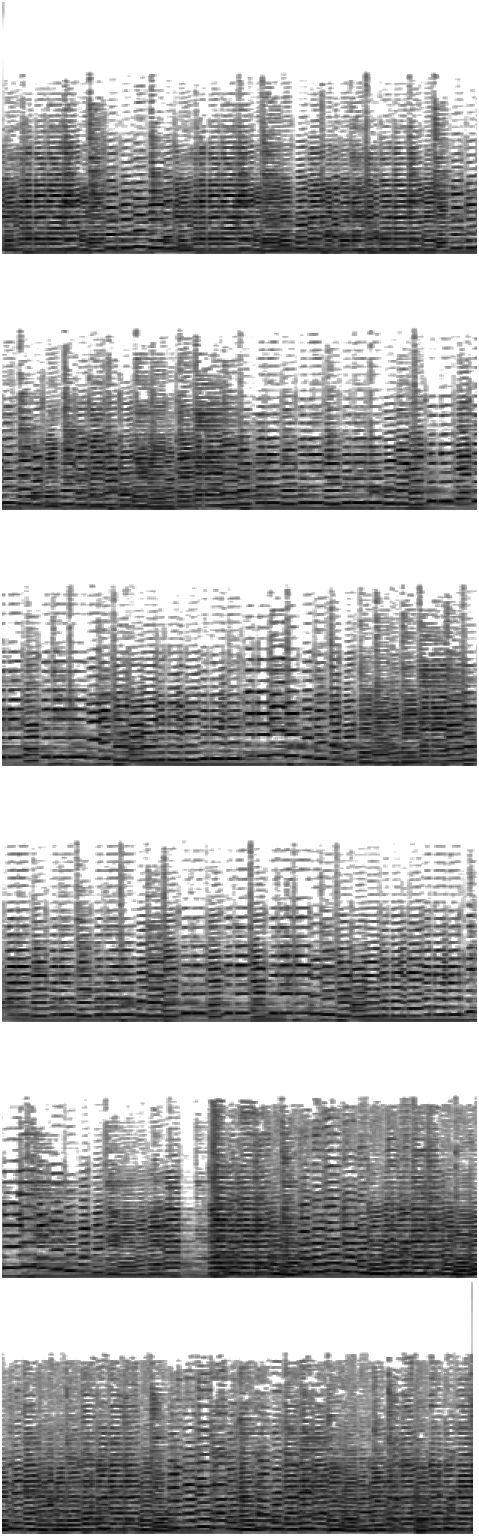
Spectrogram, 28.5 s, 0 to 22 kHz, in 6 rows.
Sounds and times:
Harmonica: 0.0s - 28.4s.

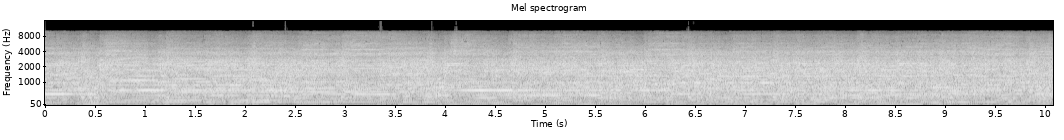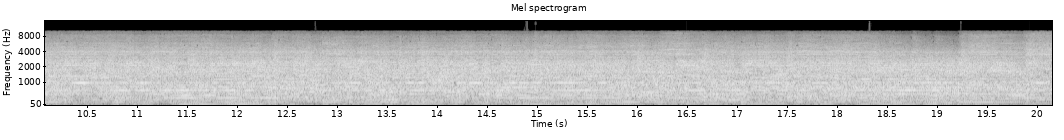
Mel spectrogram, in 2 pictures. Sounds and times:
Music: 0.0s - 20.1s.

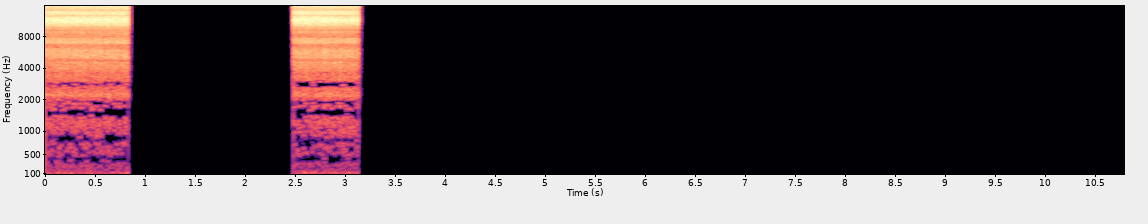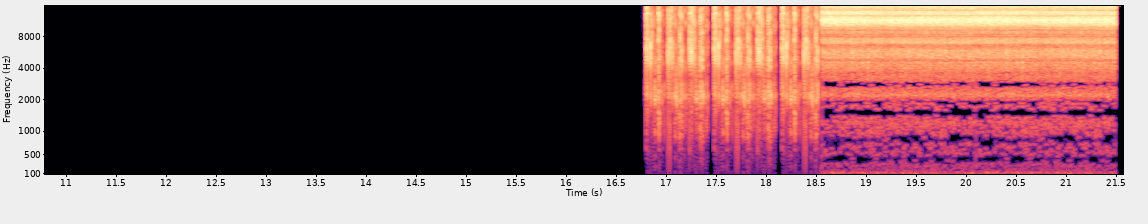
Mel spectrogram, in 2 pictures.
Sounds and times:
Spray: 0.0s - 0.9s, 2.5s - 3.2s, 16.8s - 21.5s.

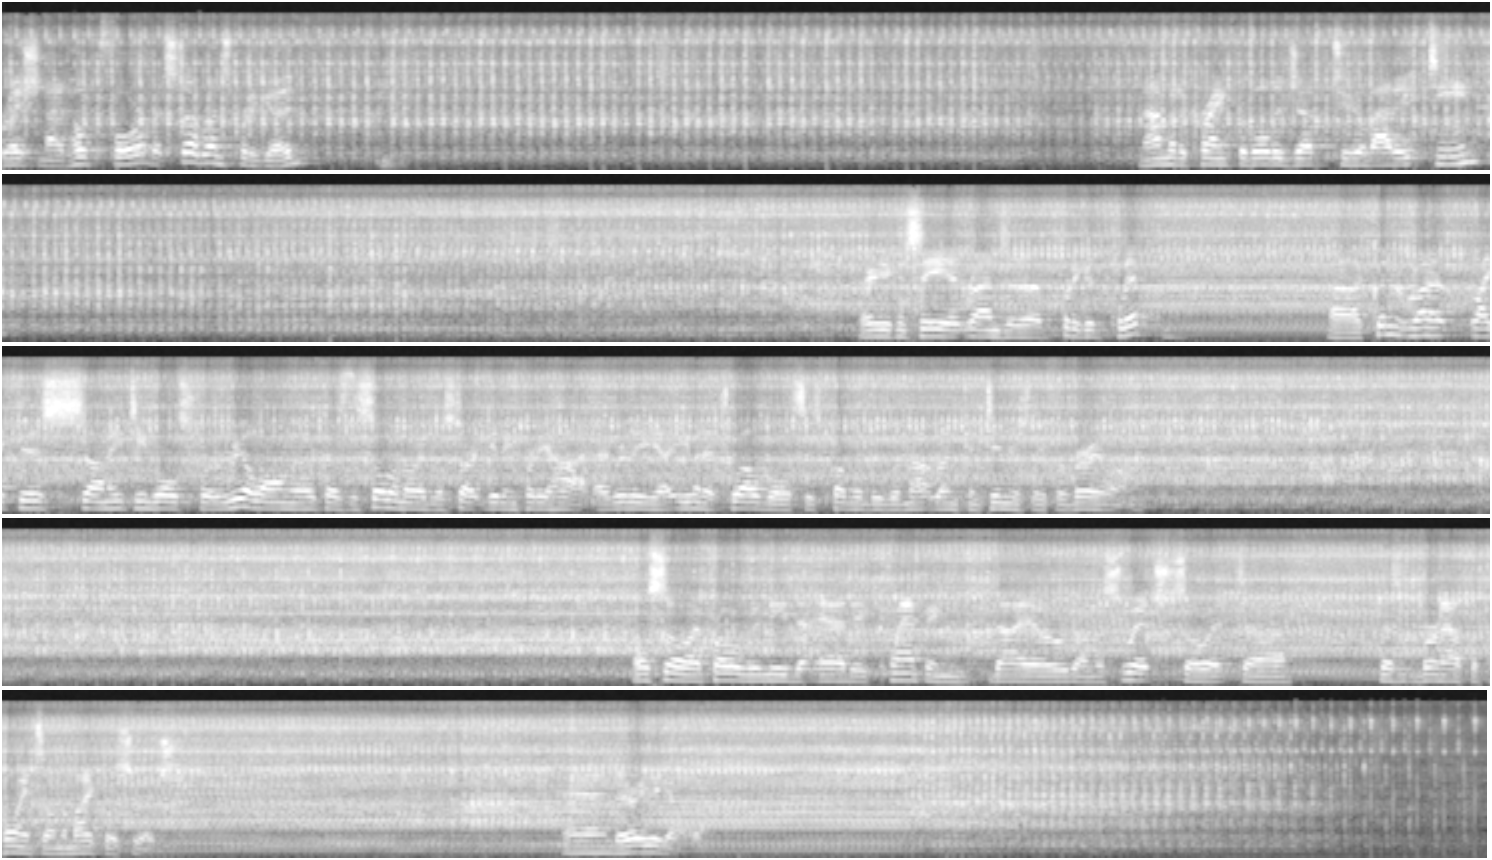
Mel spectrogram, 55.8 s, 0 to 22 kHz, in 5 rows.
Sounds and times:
Speech: 0.0s - 2.3s, 8.6s - 11.2s, 17.6s - 19.8s, 21.1s - 30.9s, 38.2s - 43.2s, 43.8s - 46.0s, 48.8s - 49.9s
Engine: 0.0s - 55.7s.

